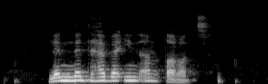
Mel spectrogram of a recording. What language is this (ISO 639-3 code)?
ara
